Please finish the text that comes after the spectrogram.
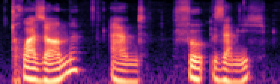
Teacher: S and X, when they liaise, become Z.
